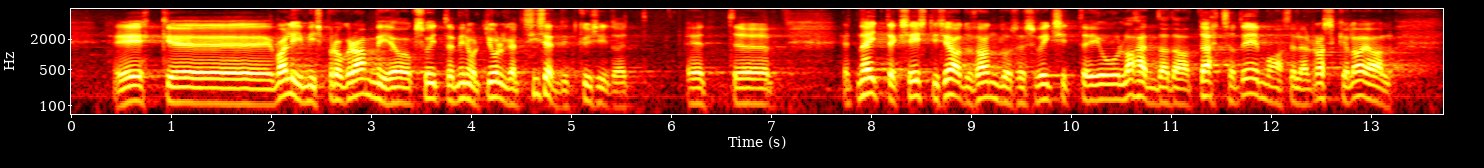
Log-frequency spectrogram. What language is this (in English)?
Estonian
